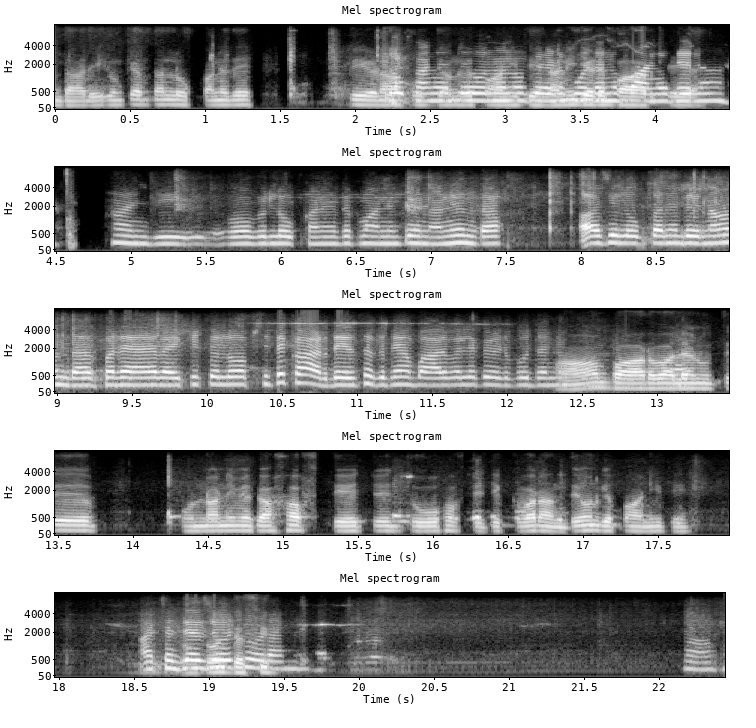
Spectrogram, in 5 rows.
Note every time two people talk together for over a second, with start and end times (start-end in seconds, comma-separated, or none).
2.2-4.3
